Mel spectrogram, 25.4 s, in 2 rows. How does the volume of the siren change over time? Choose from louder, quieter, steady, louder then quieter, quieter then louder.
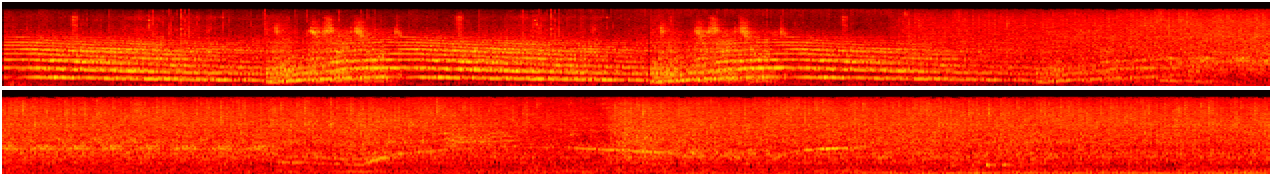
quieter.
